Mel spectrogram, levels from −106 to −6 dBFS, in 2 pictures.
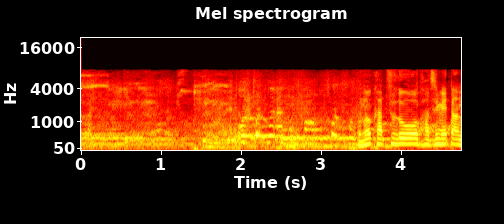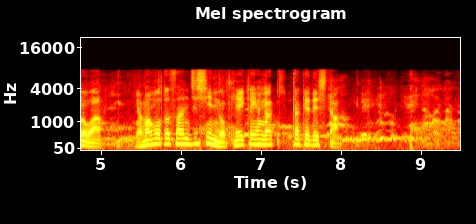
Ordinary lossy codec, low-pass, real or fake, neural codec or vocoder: none; none; fake; codec, 16 kHz, 2 kbps, FreqCodec, larger model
